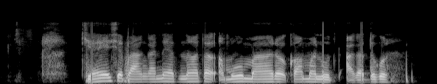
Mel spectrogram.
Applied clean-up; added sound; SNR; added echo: none; none; none; none.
